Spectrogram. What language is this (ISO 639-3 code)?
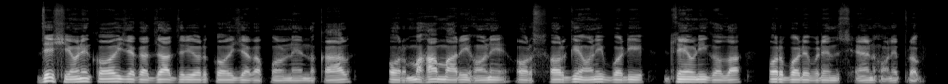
kfx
